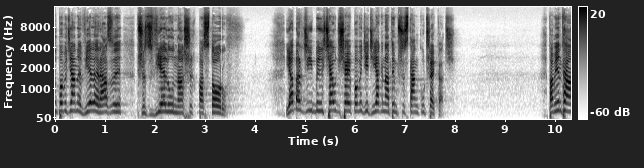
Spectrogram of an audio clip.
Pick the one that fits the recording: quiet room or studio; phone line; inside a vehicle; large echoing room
large echoing room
